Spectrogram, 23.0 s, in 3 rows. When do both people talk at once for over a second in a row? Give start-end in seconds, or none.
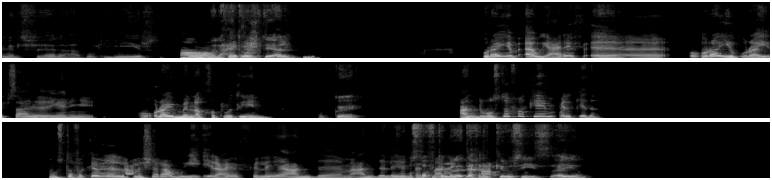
19.3-20.7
